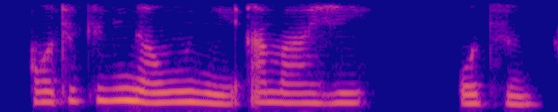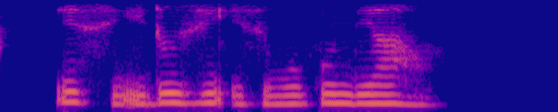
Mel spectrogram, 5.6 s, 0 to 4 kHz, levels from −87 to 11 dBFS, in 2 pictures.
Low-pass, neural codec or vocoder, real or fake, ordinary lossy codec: 3.6 kHz; codec, 16 kHz, 4 kbps, FunCodec, trained on Chinese and English, 50 frames a second; fake; Opus, 64 kbps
